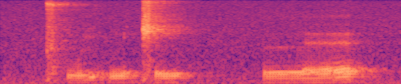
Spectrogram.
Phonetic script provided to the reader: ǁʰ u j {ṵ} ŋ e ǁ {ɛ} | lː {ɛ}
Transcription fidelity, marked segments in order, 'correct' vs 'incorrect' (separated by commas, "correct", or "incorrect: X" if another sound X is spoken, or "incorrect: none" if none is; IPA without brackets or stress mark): correct, incorrect: ɨ, correct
